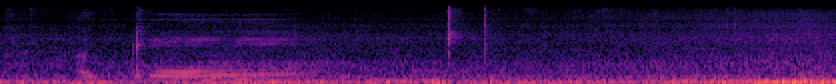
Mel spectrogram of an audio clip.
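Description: A low, steady background rumble, with a woman's short hummed vocal sound about a second in and two small clicks a little past the halfway point.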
